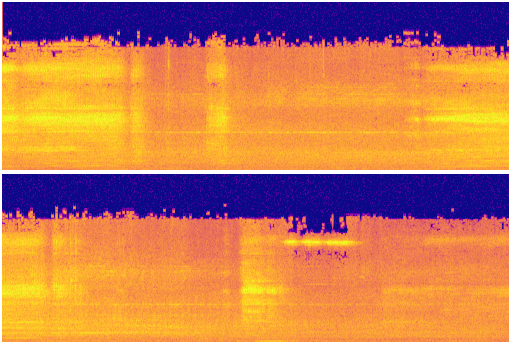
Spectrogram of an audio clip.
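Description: Loud, steady construction-site noise: a dense mechanical rumble and clatter with occasional high metallic squeals and whines rising over it, continuing throughout without any voices.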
